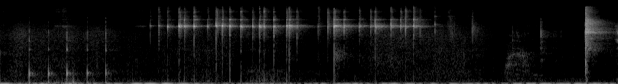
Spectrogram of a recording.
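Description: A small handheld object rattling and jingling rapidly for about three seconds over a steady high ringing, with a single sharp click near the end.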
